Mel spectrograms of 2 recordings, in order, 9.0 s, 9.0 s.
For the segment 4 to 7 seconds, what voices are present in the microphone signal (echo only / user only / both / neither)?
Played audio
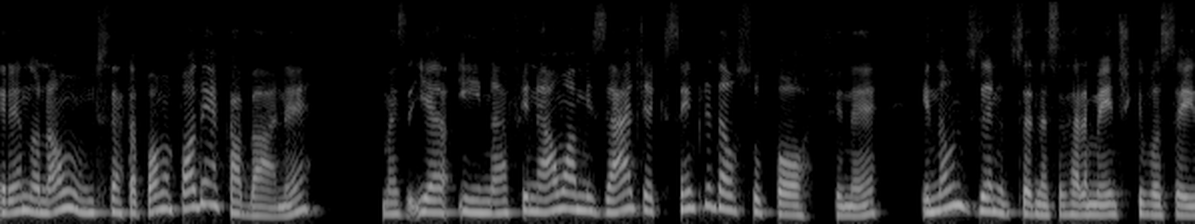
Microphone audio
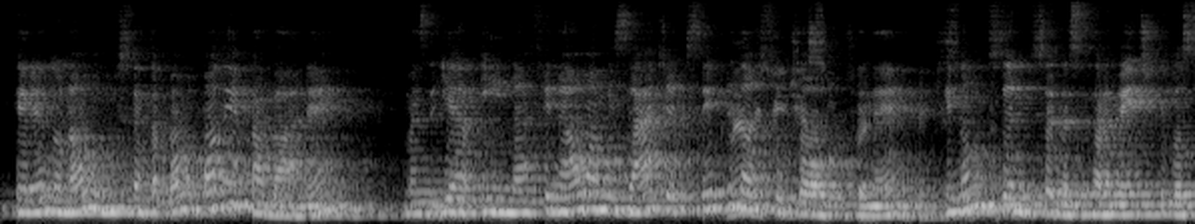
both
